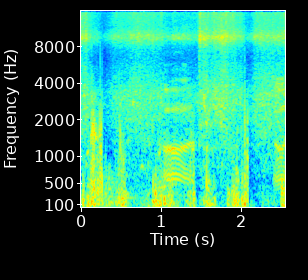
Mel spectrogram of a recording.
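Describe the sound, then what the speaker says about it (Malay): Wind gusts over the sea aboard a boat on a cloudy, breezy day, a loud buffeting rush with microphone wind noise, while someone talks over it in short bursts. "Ni berangin ni kan, cuaca mendung berangin."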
